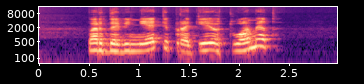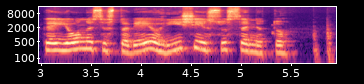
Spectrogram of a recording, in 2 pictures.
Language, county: Lithuanian, Telšiai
